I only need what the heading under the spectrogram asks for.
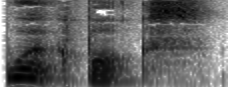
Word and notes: workbox: British English

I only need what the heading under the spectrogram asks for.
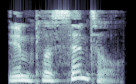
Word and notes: implacental: British English

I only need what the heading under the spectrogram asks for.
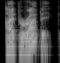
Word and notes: hyperopic: British English

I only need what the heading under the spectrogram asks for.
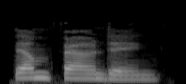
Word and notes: dumbfounding: British English

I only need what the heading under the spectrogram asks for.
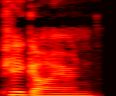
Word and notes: pig iron: American English

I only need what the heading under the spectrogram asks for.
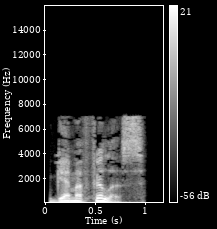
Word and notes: gamophyllous: British English

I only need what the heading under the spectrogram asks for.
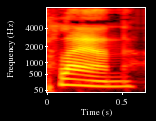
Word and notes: plan: American English

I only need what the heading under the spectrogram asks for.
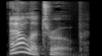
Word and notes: allotrope: British English

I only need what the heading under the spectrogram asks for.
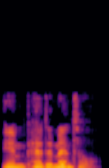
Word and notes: impedimental: British English

